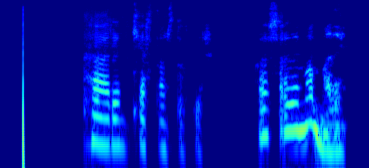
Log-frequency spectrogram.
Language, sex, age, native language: Icelandic, other, 40-49, Icelandic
